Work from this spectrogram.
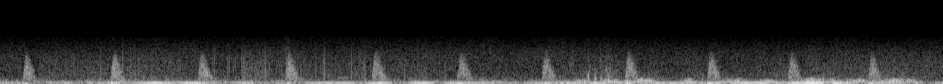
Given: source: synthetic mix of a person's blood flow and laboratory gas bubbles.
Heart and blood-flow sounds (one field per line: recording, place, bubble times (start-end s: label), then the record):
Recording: Doppler ultrasound of blood flow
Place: subclavian vein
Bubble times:
5.85-6.00 s: bubbles
6.04-6.20 s: bubbles
9.42-9.44 s: bubbles
From the record:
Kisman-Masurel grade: 121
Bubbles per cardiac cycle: 1 to 2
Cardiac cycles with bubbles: 10 to 50%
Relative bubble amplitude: barely perceptible (0.100 to 0.250)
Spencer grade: 2 (many but less than half of the cardiac periods contain bubble signals, singularly or in groups)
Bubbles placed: anywhere in the cardiac cycle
